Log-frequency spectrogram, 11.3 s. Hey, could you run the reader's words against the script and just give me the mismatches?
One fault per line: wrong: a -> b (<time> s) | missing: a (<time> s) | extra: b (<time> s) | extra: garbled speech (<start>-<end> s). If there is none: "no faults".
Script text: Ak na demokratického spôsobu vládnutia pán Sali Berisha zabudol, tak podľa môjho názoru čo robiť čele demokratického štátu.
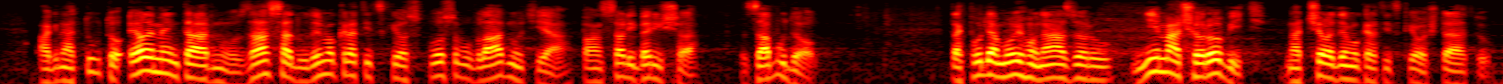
extra: túto elementárnu zásadu (0.6 s)
extra: nemá (8.5 s)
extra: na (9.7 s)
